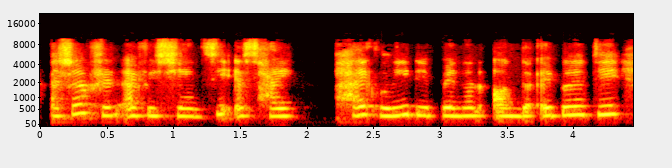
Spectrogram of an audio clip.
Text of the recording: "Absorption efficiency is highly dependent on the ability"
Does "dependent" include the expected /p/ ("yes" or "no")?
yes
